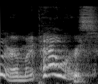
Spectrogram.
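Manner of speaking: panicked villain voice losing control.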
